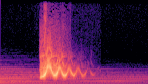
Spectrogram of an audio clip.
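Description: Intro jingle ending on a held keyboard chord that slowly fades. About half a second in, a springy cartoon 'boing' sound effect wobbles and falls in pitch, then dies away.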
